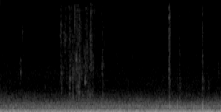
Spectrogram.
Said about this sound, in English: Just excuse me for a second, I've got to have a sip of water.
